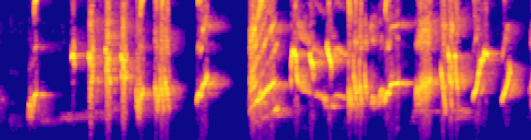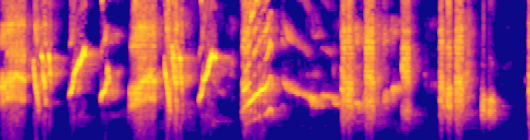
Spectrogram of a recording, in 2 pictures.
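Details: Long-tailed shrike in full varied song, a continuous rambling stream of harsh scratchy notes, slurred whistles and quick trills with only brief breaks.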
